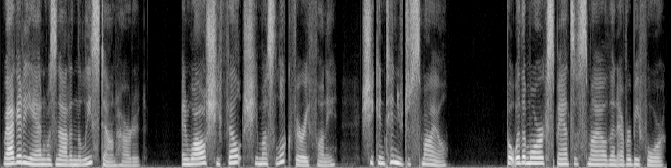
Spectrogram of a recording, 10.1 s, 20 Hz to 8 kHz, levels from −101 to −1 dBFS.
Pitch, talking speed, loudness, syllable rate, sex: 225 Hz, 180 wpm, -19 LUFS, 5.7 syllables/s, female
